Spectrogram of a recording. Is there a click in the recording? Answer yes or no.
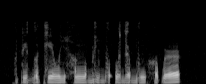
no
